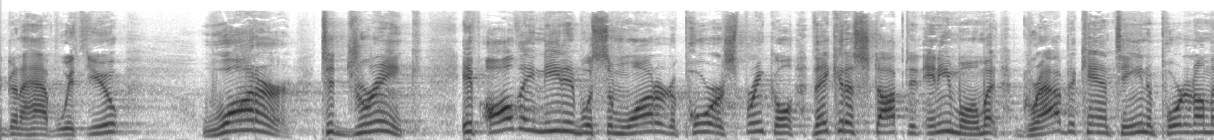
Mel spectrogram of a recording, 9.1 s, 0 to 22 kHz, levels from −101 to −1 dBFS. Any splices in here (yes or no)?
no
